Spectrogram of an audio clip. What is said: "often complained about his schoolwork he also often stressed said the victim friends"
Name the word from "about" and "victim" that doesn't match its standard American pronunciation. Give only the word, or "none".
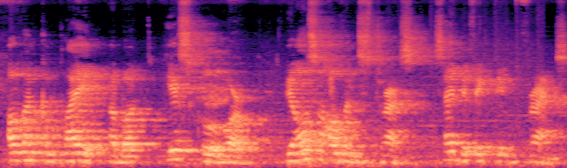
victim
